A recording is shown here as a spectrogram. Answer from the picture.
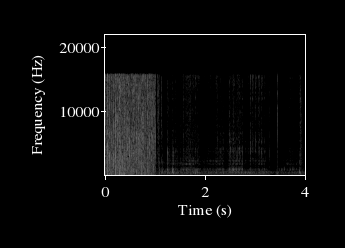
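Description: A loud rustling burst lasting about a second as a hand sweeps a paint marker past, then only faint scattered taps and clicks of marker handling.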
